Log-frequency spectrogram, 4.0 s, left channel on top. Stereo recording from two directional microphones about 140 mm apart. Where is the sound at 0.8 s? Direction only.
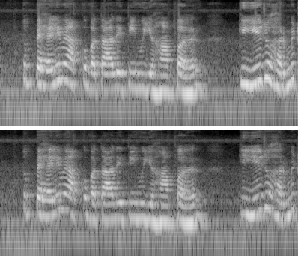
55° left (ahead or behind).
